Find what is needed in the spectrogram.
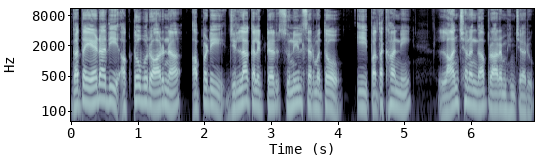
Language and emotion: Telugu, neutral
